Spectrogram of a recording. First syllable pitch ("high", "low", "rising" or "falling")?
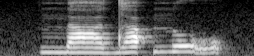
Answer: low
